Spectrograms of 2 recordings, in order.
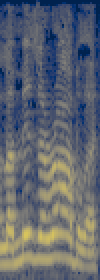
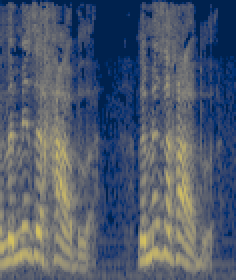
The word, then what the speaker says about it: Les Misérables: 所以而且《悲惨世界》其实这本书啊，这英文当中讲叫 Les Misérables，这个是不对的，应该叫 Les Misérables 悲惨世界。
